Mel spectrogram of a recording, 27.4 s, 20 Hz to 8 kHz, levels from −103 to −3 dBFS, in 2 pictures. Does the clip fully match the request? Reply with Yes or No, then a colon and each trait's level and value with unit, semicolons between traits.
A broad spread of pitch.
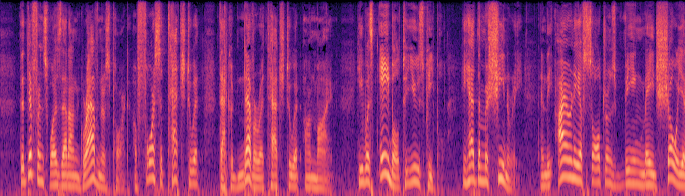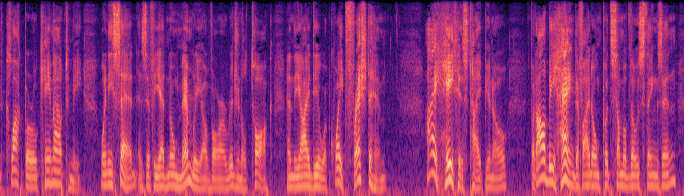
Yes: wide, 6.3 semitones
